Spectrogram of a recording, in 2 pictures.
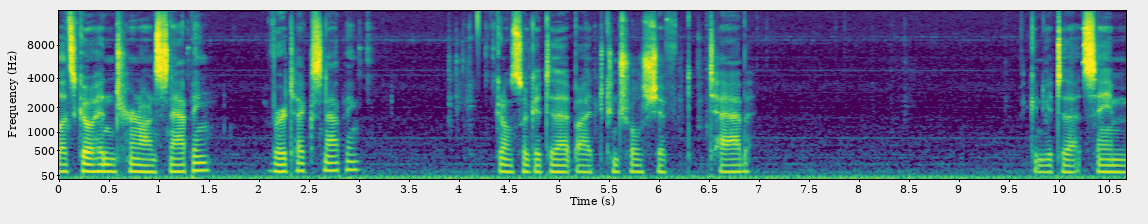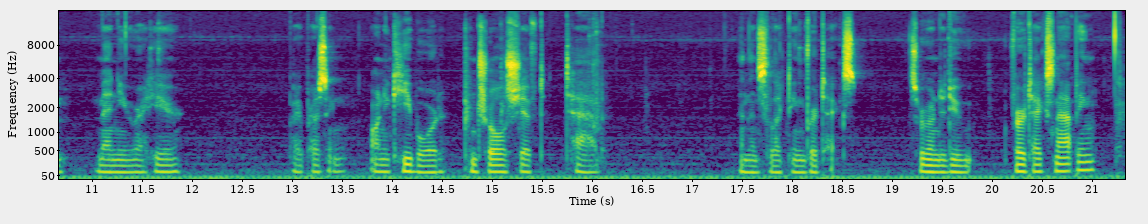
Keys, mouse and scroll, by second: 1.3-3.9 drag, 3.9 g, 4.3-6.2 drag, 6.2 ctrl+shift+Tab, 10.1 ctrl+shift+Tab, 11.6-13.4 drag, 15.7 ctrl+shift+Tab.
